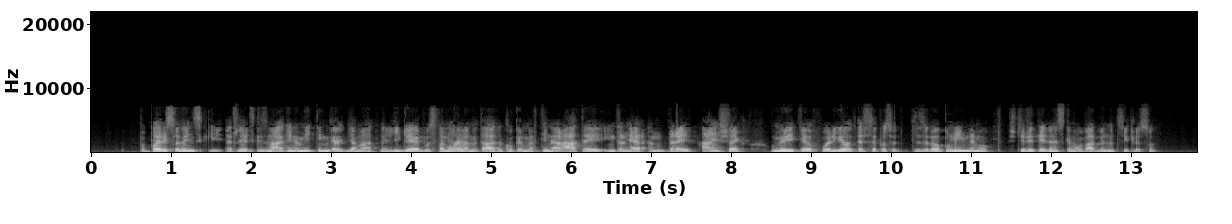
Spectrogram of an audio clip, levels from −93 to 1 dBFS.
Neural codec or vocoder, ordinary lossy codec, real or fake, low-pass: codec, 16 kHz, 2 kbps, FreqCodec, smaller model; AAC, 24 kbps; fake; 7.2 kHz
